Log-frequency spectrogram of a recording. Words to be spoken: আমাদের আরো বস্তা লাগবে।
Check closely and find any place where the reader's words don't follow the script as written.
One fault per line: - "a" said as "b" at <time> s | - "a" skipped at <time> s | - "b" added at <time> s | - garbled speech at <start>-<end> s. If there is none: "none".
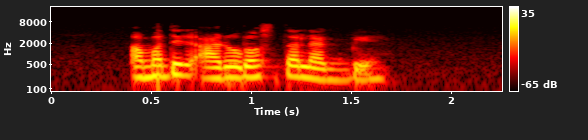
none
